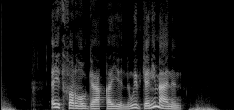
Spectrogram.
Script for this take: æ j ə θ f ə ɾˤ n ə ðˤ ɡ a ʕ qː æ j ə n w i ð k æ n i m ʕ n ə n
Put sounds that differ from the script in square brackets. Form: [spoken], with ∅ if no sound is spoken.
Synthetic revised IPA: æ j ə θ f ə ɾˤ n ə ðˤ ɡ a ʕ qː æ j ə n w i ð k æ n i m ʕ n ə n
